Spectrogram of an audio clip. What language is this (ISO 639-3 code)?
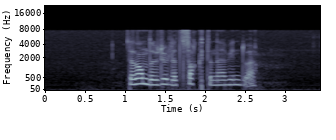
nor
